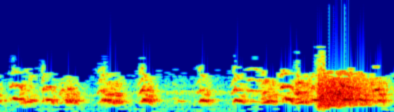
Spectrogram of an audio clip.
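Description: A team of sled dogs barks and whimpers in overlapping bursts, a steady clamor of yips and whines that swells louder toward the end, without any talking.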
